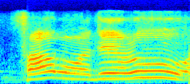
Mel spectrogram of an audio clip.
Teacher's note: را کو پر کریں گے، تفخیم کر کے پڑھیں گے ، عو لمبا کریں گے تھوڑا سا، ہوا ازکا لکم، اب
